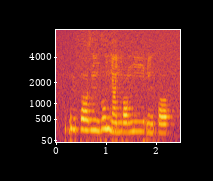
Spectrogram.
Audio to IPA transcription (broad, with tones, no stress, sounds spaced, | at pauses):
ɓ ɨ˨ ɓ ɔ˨ z ĩ˨ ɡ o˦ ɲ ã˨ ɲ ɔ˨ ŋ iː˧ ɗ ĩ˨ p ɔ˧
